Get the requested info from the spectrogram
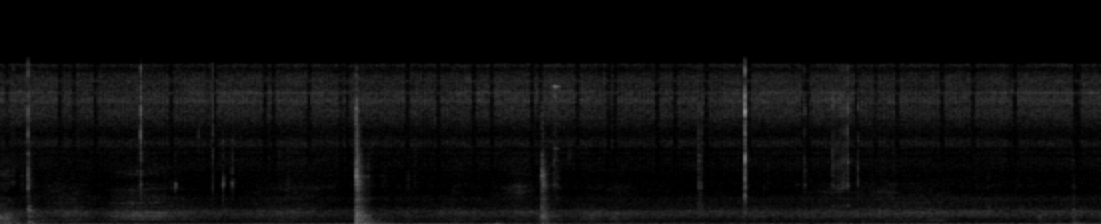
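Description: A few sharp clicks and knocks, one to two seconds apart, over a steady low hum.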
